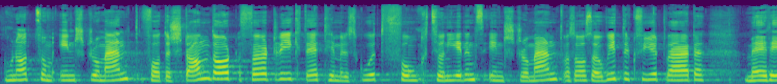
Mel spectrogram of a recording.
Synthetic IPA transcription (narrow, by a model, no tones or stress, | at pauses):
ʊnɔt͡sʊmɪnʃtɾumæntfɔd̥əʃtɑndɔɹtfœɾdəɾikd̥ɛthɛməɾəsɡ̥uətfʊŋkt͡sjɔniːəɾəntsɪnʃtɾumæntʋosoːsœlviːtəɾkfyːɾtʋæːɾdə | meː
